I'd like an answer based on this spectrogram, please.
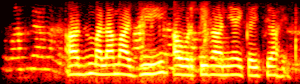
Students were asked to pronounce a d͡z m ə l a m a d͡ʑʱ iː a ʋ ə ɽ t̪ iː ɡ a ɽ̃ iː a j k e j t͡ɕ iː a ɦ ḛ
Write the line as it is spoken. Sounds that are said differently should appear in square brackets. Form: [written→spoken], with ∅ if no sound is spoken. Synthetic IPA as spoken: a d͡z m ə l a m a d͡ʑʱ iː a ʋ ə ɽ t̪ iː ɡ a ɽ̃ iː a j k [e→a] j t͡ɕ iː a ɦ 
